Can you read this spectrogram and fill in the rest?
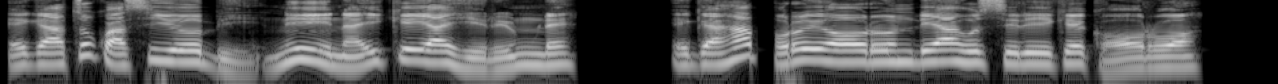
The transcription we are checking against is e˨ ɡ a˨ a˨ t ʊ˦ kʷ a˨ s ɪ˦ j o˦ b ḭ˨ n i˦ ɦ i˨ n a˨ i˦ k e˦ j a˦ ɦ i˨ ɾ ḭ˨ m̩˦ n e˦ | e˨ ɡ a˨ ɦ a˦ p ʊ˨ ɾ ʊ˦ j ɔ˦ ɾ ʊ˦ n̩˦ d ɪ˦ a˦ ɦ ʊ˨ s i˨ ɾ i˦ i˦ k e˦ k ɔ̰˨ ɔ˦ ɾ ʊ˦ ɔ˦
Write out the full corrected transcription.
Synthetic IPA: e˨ ɡ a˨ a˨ t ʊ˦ kʷ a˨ s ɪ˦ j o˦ b ḭ˨ n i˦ ɦ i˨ n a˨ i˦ k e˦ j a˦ ɦ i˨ ɾ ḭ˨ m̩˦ n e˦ | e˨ ɡ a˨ ɦ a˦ p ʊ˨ ɾ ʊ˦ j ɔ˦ ɾ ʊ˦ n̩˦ d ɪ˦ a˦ ɦ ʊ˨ s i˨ ɾ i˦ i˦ k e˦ k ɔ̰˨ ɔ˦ ɾ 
